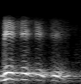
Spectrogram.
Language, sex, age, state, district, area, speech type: Hindi, male, 45-60, Uttar Pradesh, Sitapur, rural, conversation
